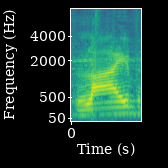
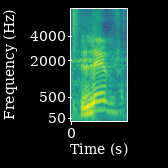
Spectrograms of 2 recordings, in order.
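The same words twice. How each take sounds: First: The vowel is long, as in 'five'. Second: The vowel is short, as in 'give'. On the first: It describes an event broadcast as it happens. "same spelling but different pronunciation" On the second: It is the verb meaning to reside or be alive. "Live is what you know very well. Vivir"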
